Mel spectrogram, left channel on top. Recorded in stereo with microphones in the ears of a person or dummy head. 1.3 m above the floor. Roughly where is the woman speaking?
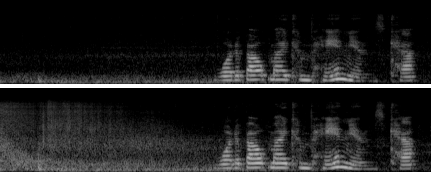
Right.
